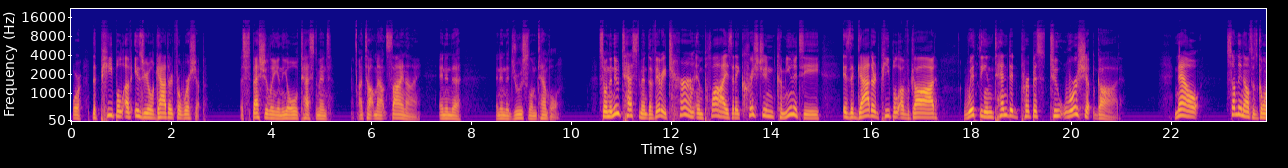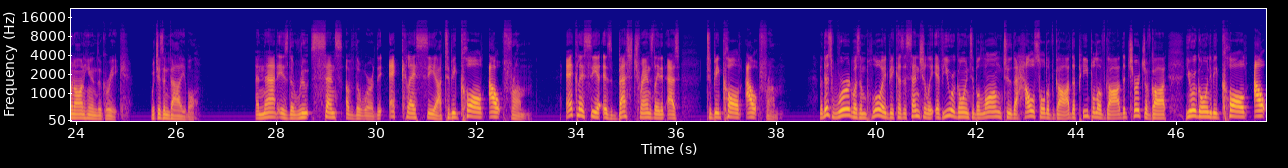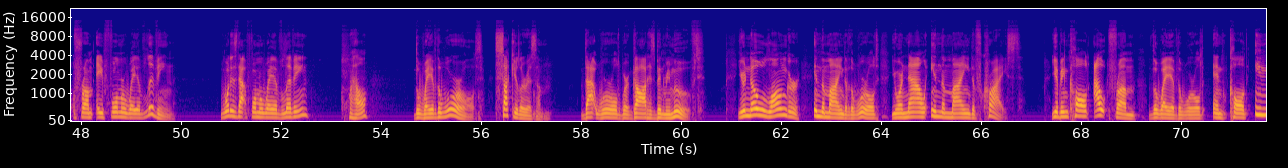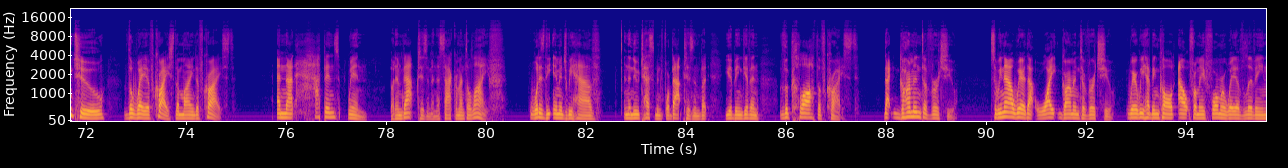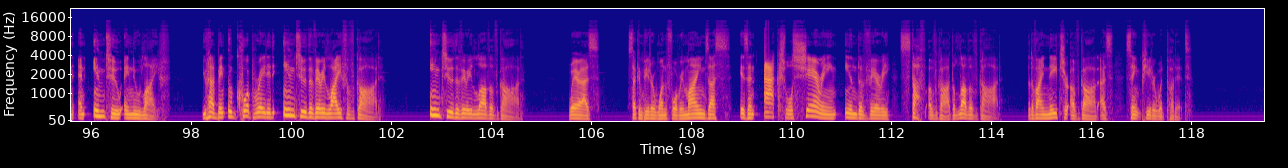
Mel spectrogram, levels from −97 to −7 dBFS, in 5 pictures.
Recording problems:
none

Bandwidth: 14.5 kHz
